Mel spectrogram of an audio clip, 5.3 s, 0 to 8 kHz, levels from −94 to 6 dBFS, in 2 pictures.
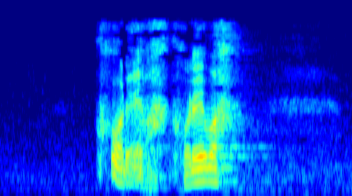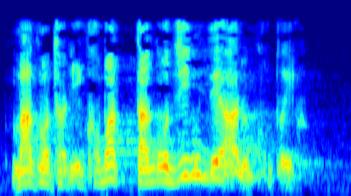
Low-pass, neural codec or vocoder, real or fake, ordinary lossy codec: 7.2 kHz; none; real; MP3, 24 kbps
